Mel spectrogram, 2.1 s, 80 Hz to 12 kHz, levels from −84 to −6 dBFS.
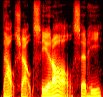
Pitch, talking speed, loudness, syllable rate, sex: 110 Hz, 200 wpm, -19 LUFS, 3.7 syllables/s, male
